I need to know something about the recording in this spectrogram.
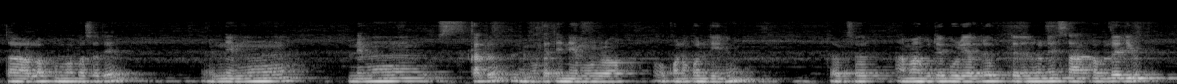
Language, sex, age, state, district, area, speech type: Assamese, male, 30-45, Assam, Dhemaji, rural, spontaneous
